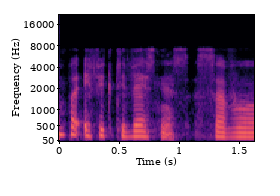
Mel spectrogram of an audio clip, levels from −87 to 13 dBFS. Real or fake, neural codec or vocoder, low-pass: real; none; 7.2 kHz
